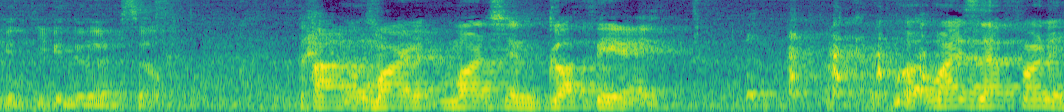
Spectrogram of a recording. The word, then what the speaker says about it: Maarten Goetheer: I don't know how to pronounce his name. He can do that himself. Maarten Goetheer.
